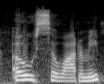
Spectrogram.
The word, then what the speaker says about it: Osawatomie: Tonight we are diving into, I finally found out how to say this correctly, the Osawatomie Pound. It's been heard of as the Oz Pound, so that's where we got the miscommunication from. Thank you, Jen, for that. So now we know how to say it correctly going forward is Osawatomie Pound.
